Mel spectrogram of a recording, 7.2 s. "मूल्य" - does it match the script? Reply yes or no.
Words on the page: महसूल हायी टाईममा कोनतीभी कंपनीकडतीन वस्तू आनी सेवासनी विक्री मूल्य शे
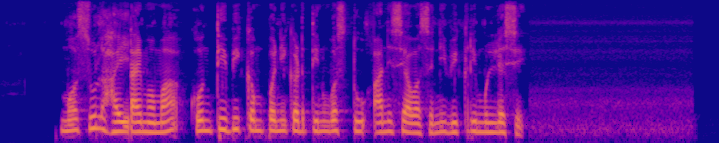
yes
